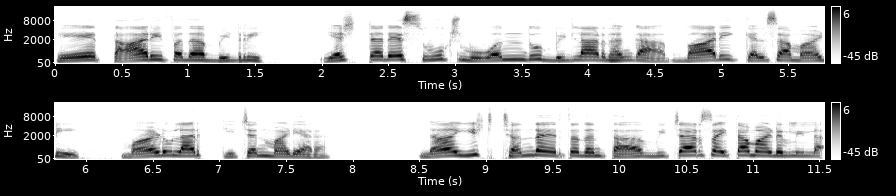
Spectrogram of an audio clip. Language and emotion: Kannada, surprised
